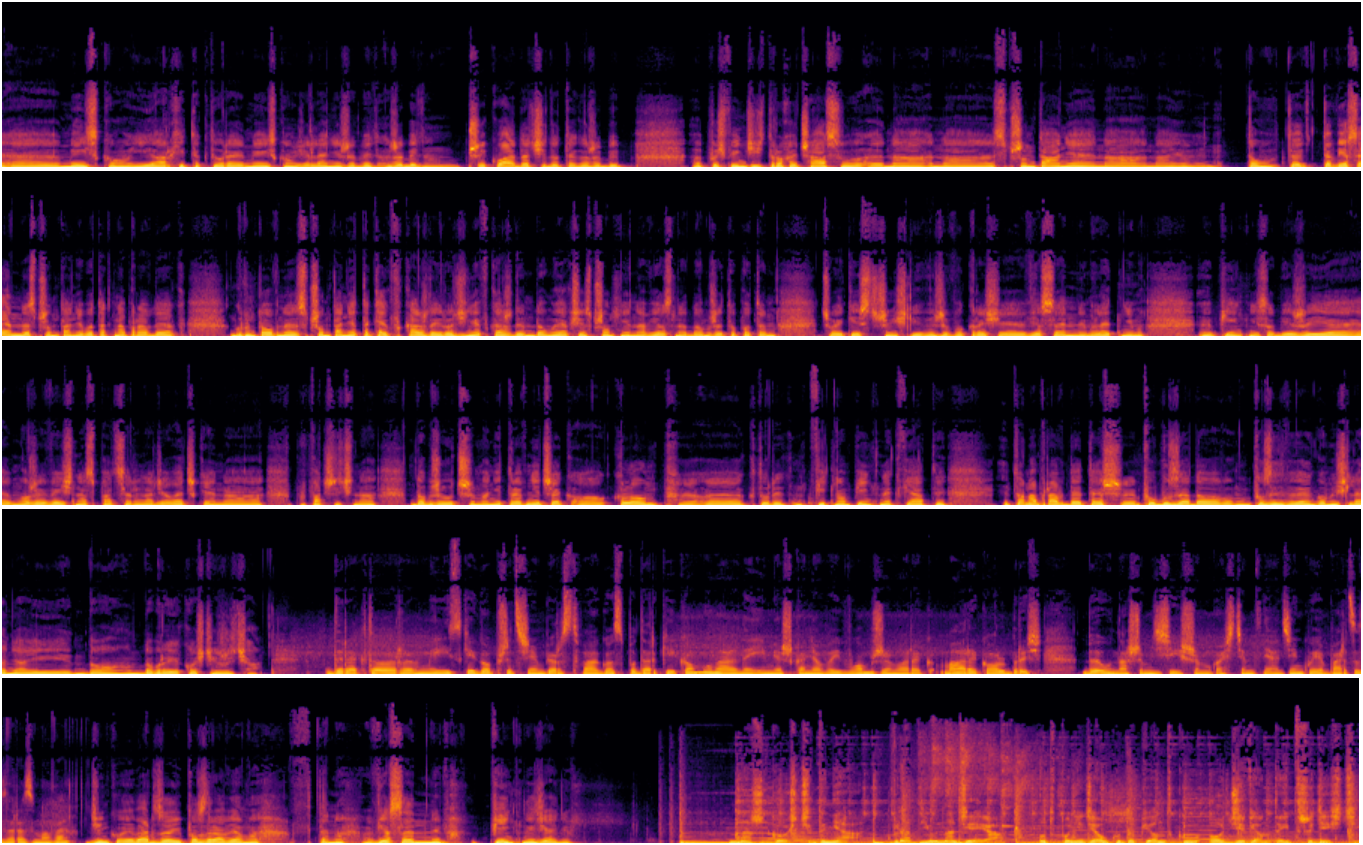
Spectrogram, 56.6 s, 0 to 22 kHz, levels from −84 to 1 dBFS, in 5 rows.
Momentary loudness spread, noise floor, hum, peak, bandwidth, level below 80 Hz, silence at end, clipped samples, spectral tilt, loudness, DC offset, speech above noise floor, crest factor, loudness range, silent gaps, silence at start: 7 LU; -50 dBFS; none; -2 dBFS; 16 kHz; -32 dBFS; 0 s; under 0.1%; -6.5 dB/octave; -14 LUFS; under 0.1%; 36 dB; 12 dB; 4 LU; none; 0 s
